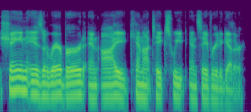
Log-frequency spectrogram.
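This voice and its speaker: A man's voice: deep voice, measured pace, a bit bright, no room sound, studio quality. A man co-hosting a casual panel podcast, talking in wordy, florid turns of phrase. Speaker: podcast co-host.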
